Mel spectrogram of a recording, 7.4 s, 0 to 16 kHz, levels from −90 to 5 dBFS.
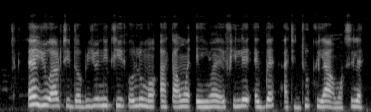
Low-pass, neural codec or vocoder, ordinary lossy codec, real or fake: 7.2 kHz; none; Opus, 24 kbps; real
